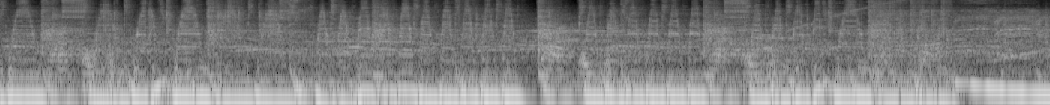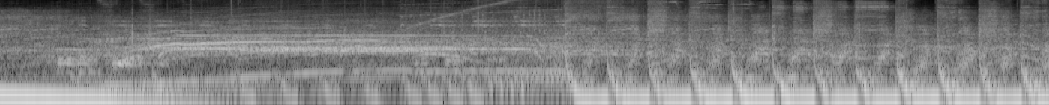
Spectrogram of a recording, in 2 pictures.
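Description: Loud dubstep DJ set played over a festival sound system, driven by a heavy pulsing bass beat. About halfway through, the beat drops out into a breakdown: a deep bass sweep falls, then rises and holds under a synth melody, and the beat comes back about six seconds later.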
